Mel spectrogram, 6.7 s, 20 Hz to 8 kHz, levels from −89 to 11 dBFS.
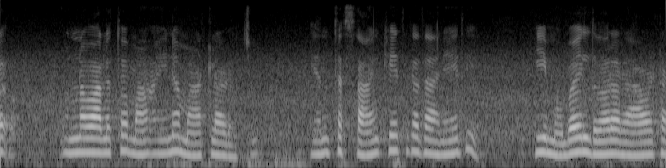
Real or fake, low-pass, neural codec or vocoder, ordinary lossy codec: real; 7.2 kHz; none; none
